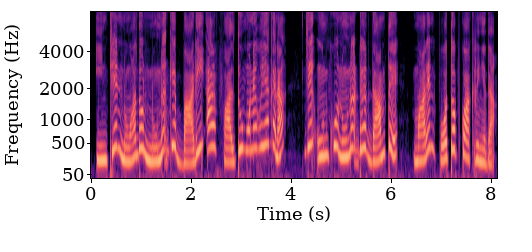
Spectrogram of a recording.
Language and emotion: Santali, disgusted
